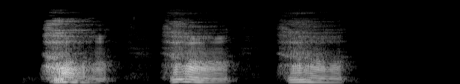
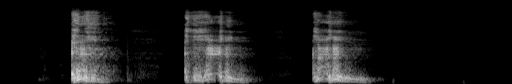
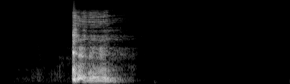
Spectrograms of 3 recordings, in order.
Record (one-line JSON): {"exhalation_length": "4.6 s", "exhalation_amplitude": 29362, "exhalation_signal_mean_std_ratio": 0.43, "three_cough_length": "5.1 s", "three_cough_amplitude": 32491, "three_cough_signal_mean_std_ratio": 0.39, "cough_length": "2.9 s", "cough_amplitude": 32768, "cough_signal_mean_std_ratio": 0.27, "survey_phase": "beta (2021-08-13 to 2022-03-07)", "age": "45-64", "gender": "Male", "wearing_mask": "No", "symptom_cough_any": true, "smoker_status": "Never smoked", "respiratory_condition_asthma": false, "respiratory_condition_other": false, "recruitment_source": "REACT", "submission_delay": "1 day", "covid_test_result": "Negative", "covid_test_method": "RT-qPCR", "covid_ct_value": 39.0, "covid_ct_gene": "N gene", "influenza_a_test_result": "Negative", "influenza_b_test_result": "Negative"}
